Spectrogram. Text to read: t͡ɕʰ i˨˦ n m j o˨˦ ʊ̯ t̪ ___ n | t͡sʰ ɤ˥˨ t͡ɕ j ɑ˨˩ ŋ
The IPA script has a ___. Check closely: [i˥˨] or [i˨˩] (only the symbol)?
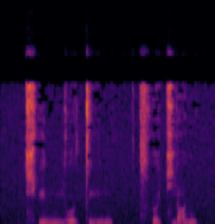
i˨˩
